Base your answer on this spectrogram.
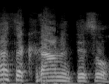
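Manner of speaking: put-on Irish accent. Asked to say a tavern's name with an irish accent: irish accent. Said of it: "Say crown and thistle with an Irish accent".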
